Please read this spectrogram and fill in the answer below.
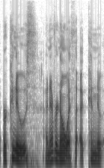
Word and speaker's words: Knuth: The K is silent.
